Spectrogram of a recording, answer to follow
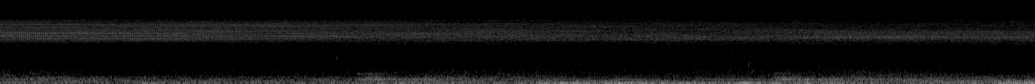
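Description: Distant American alligator bellowing, a low growl that comes twice, about four seconds apart, over a steady insect buzz. It is a territorial bellow, the sign of an agitated alligator.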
